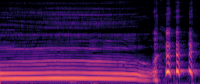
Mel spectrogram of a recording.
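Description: A long, loud, sustained cow moo holding steady for nearly two seconds, then sliding down and breaking into a few short, choppy bursts at the end.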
